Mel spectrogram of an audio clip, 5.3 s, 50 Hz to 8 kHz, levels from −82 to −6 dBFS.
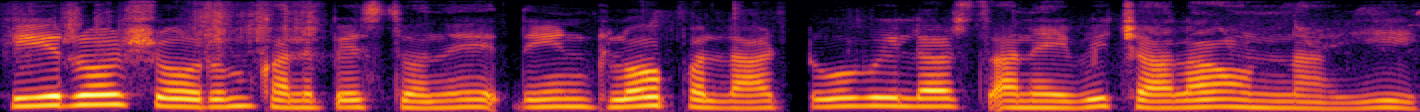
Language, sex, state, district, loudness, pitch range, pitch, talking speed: Telugu, female, Andhra Pradesh, Annamaya, -17 LUFS, 175-210 Hz, 190 Hz, 115 wpm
